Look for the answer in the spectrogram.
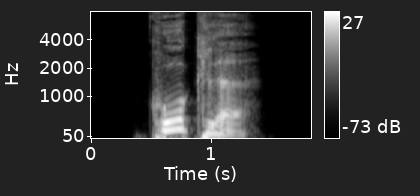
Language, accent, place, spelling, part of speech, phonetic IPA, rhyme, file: German, Germany, Berlin, kokle, verb, [ˈkoːklə], -oːklə, De-kokle.ogg
- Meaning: inflection of kokeln: 1. first-person singular present 2. first/third-person singular subjunctive I 3. singular imperative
